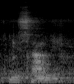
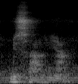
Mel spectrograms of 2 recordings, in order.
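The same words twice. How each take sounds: The two takes are said the same way.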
